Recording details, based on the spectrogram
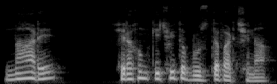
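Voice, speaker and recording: A woman's voice: on the high side, animated, fairly quick, dry recording. A woman voicing a nosy, loyal young cartoon friend who reasons insistently. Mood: puzzled. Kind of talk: comic cartoon dialogue.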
